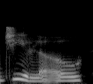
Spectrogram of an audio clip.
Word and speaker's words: Jiro: My proper name is Numagawa Jiro," which he pronounced Jilo.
